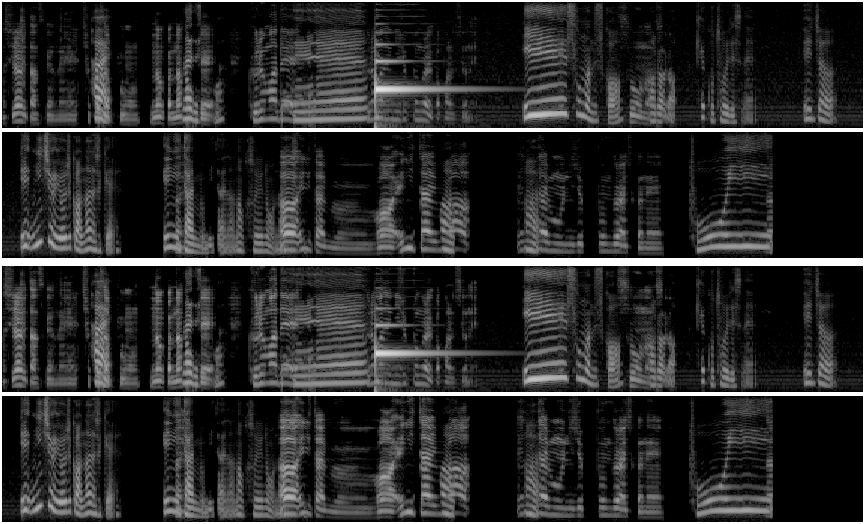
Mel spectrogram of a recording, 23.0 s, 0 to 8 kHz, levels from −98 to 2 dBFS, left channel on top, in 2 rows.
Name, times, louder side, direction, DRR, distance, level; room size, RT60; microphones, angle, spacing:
voice 1, 0.0-2.8 3.1-4.0 4.8-6.2 8.2-8.9 13.8-14.0 15.2-17.7 18.3-20.3 21.6-21.8, right 3 dB, 70° right, 3.7 m, -44 dB
voice 2, 2.4-2.9 3.7-4.9 6.9-8.3 8.6-9.0 9.5-10.0 10.7-11.1 11.7-13.0 13.6-15.2 17.3-17.5 18.4-18.6 20.7-21.7, equal, 5° right, 1.5 m, -37 dB
sound 1, 5.0-6.0, left 4 dB, 20° left, 0.3 m, -21 dB
open air
head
